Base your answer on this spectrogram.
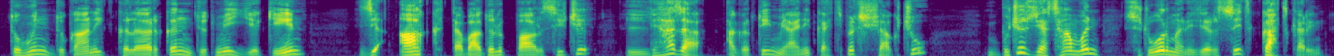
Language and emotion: Kashmiri, angry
